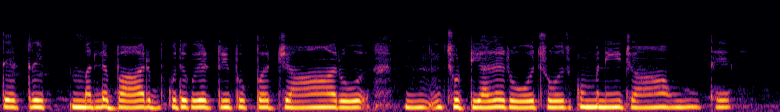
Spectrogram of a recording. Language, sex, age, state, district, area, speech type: Dogri, female, 18-30, Jammu and Kashmir, Reasi, rural, spontaneous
